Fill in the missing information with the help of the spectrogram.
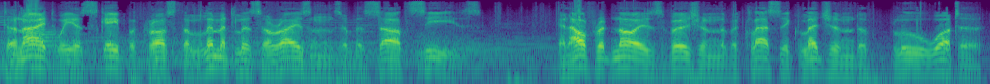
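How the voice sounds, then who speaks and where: An American man announcing in dramatic 1940s radio style, with ominous, drawn-out phrasing. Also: low-pitched, a bit bright. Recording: muffled vintage radio recording, music behind.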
